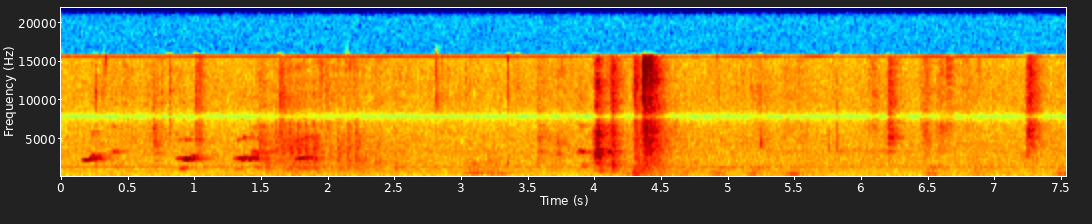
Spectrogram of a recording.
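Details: Swinhoe's pheasant chick peeping: a few high, rising chirps in the first two seconds, followed by softer, lower notes, with sharp handling clicks and rustles and a constant background hum.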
